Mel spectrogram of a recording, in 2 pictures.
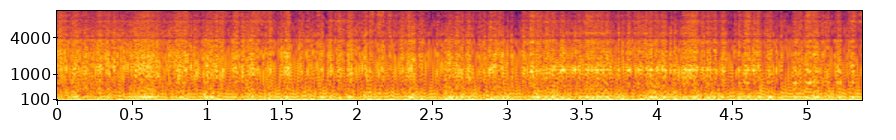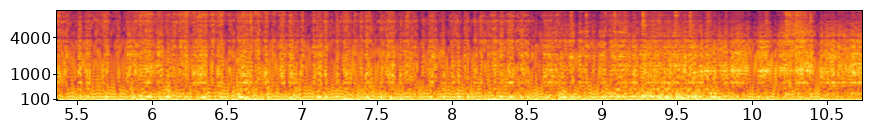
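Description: Loud electronic music from a concert sound system, with a steady heavy bass that runs without a break.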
